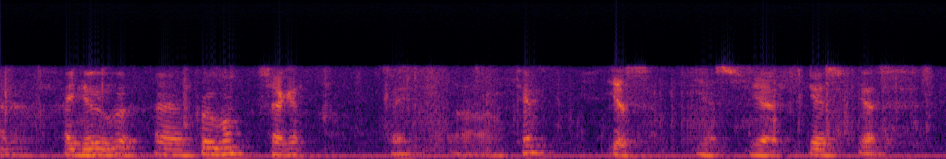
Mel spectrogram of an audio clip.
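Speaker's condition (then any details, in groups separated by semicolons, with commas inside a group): No condition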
